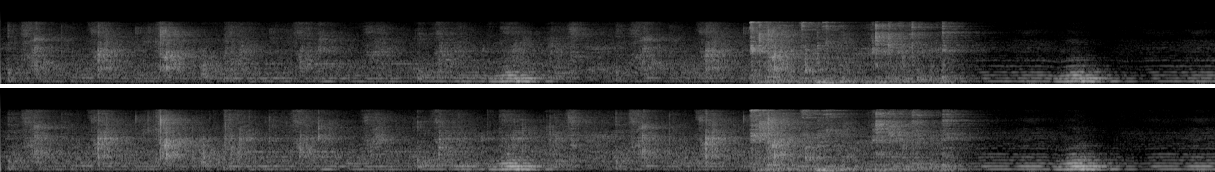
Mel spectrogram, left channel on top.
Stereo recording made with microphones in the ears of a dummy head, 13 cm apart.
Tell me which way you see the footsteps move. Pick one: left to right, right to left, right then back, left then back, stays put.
right then back.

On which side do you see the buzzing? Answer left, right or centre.
left.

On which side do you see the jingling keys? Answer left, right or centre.
left.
